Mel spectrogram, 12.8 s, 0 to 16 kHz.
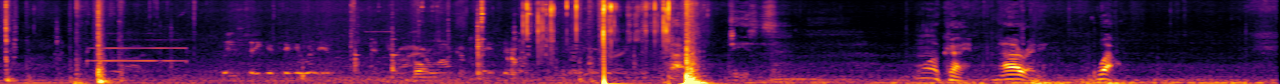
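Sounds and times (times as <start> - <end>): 
frozen car door cracking and scraping as it is forced open: 5.2 - 7.0
car door latch clunk in frigid weather: 6.7 - 7.2
car door thud: 6.8 - 7.2
speech: 9.5 - 11.3.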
